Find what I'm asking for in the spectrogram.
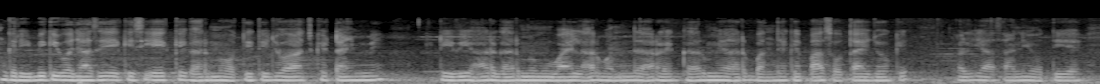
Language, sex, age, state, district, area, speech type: Urdu, male, 18-30, Maharashtra, Nashik, urban, spontaneous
